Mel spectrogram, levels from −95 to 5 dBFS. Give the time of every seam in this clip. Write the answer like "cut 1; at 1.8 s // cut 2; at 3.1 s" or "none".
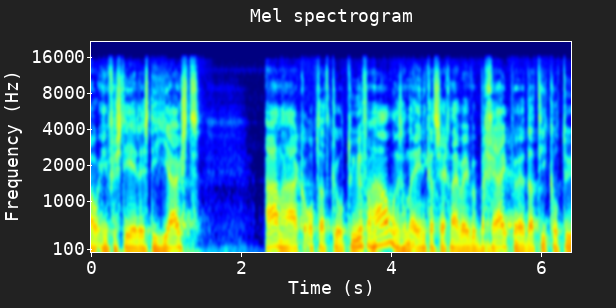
none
